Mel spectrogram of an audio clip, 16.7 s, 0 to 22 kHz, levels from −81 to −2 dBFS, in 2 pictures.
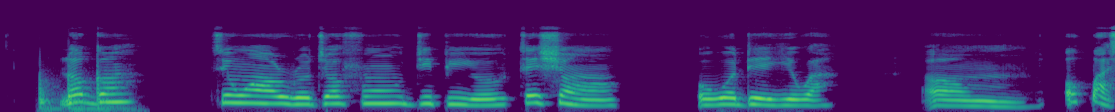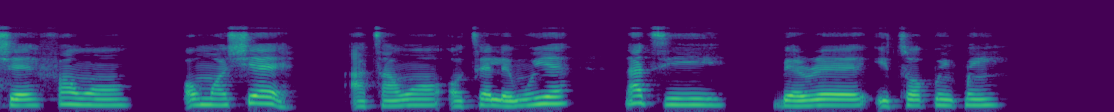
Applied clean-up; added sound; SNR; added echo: classical method Wiener filter.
